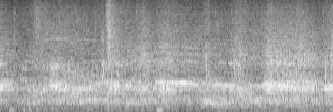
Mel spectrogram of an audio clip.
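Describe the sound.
Audience cheering wildly at Luigi Di Maio's surprise victory, a continuous loud roar of many voices with repeated shouts and whoops breaking out over it throughout.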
